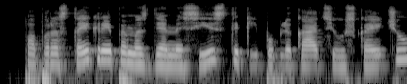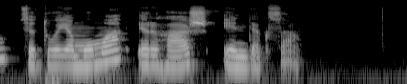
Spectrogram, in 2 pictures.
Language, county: Lithuanian, Alytus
